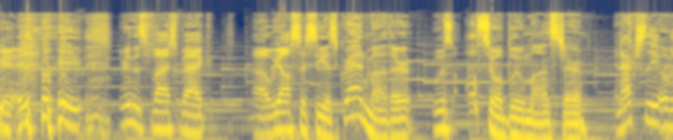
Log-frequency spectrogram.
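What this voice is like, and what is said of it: Usual voice. Nothing is said of it.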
